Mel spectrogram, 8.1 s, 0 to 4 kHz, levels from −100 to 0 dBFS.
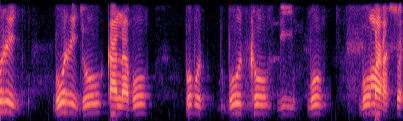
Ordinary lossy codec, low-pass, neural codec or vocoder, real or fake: none; 3.6 kHz; none; real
